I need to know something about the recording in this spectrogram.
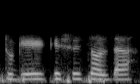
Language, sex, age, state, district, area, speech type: Goan Konkani, female, 18-30, Goa, Quepem, rural, conversation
